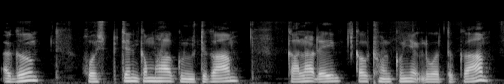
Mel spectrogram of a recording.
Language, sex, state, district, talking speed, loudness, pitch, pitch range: Wancho, male, Arunachal Pradesh, Longding, 155 wpm, -18 LUFS, 140 Hz, 130-150 Hz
